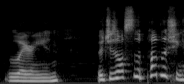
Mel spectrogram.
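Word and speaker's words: Llewellyn: Lularian is Welsh, but that's how you pronounce it. It's Lularian, Lularian, which is also the publishing house name.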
